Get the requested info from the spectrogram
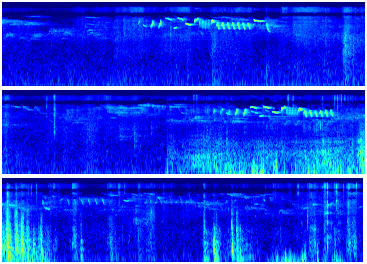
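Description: Small birds twittering in short phrases of song, with the rustling, knocks and clatter of camping gear being packed and handled; the loudest clatter comes about two-thirds of the way through.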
